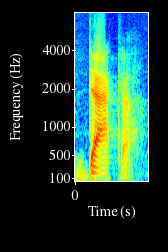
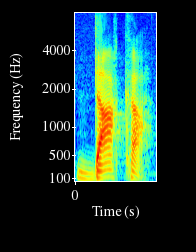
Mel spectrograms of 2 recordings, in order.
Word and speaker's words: Dhaka: of a K, and there is no such thing as an A sound in Bengali, and so it should be Dhaka. In fact, Bengali has 4 Ds. It has, your tongue goes in different positions in your mouth. And the D for Dhaka is a D that goes along the alveolar ridge, that ridge right behind your teeth.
